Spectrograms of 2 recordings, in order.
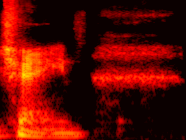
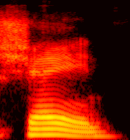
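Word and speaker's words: Chane: Oh, and Chain. Or Chan. What's his name? Chain? Shane. It's like Shane, but with a C, right? Yeah, but they pronounce it Shane.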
